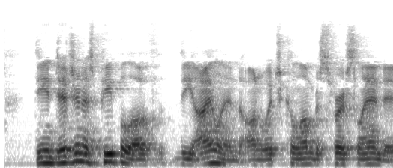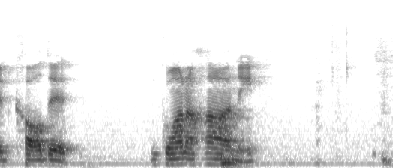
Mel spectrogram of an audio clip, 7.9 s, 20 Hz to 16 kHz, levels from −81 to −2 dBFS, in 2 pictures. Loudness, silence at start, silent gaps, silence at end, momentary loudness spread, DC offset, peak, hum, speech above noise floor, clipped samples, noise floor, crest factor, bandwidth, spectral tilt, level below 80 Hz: -20 LUFS; 0.35 s; none; 0 s; 11 LU; under 0.1%; -2 dBFS; none; 38 dB; under 0.1%; -57 dBFS; 18 dB; 8.6 kHz; -7.5 dB/octave; -58 dBFS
